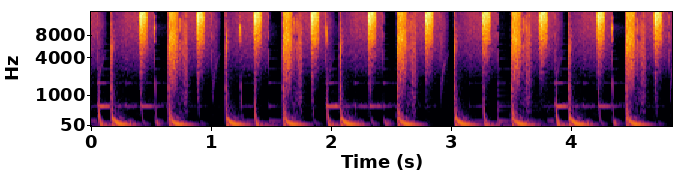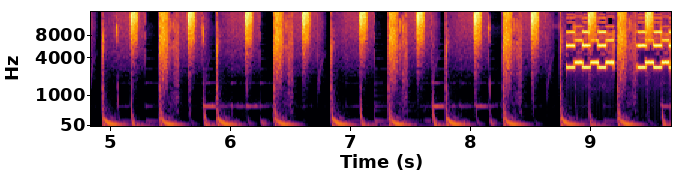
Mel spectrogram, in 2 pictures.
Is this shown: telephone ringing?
yes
